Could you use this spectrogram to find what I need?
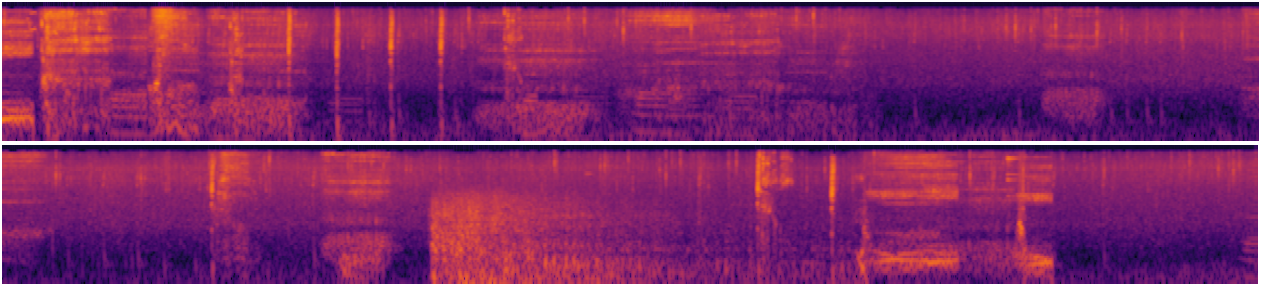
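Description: Fire crackles.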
